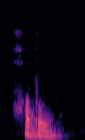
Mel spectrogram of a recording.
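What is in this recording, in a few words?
"hobble", British English; pronunciations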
